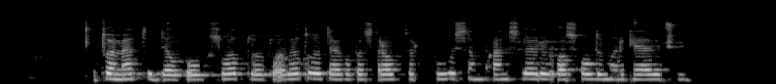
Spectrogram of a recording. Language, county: Lithuanian, Kaunas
